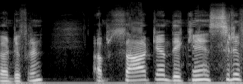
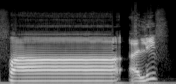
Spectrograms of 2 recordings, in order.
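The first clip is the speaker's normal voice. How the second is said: drawn-out syllable reading, slow and clear; slow teacher demo; much slower than usual. Shown as a demonstration. Teacher reciting the letter for students, slow and drawn out. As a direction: model the letter name slowly for the class. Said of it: "یہ یاد رکھنا ہے".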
